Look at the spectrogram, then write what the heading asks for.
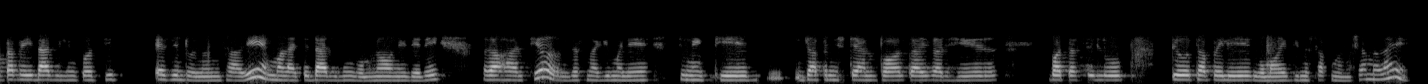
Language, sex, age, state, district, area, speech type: Nepali, female, 18-30, West Bengal, Darjeeling, rural, conversation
